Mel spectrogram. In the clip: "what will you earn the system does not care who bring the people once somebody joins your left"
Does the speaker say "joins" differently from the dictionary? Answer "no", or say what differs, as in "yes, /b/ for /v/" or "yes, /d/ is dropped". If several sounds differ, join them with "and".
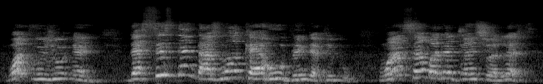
yes, /s/ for /z/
